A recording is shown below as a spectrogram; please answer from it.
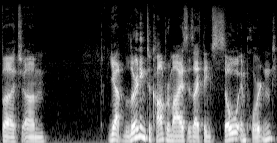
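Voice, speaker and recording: A man's voice: medium pitch, expressive, slow pace, fairly bright tone. A man hosting a livestream podcast, chatting casually, laughing often and reacting to viewers in chat.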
